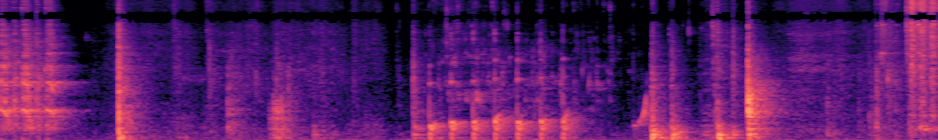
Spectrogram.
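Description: Beatbox mouth sounds imitating a kitchen task: a sharp click, then water glugging from a pitcher into a glass at about five pulses a second, ending in a few sharp knocks.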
